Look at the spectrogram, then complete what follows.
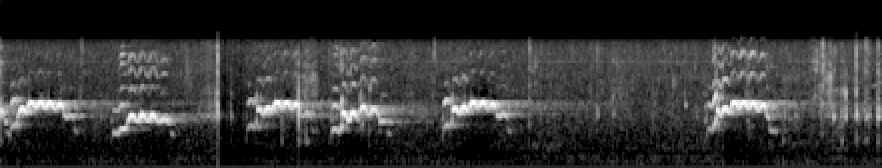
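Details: Common loons, a pair passing along a lake in Maine, call back and forth in rapid quavering phrases. Each phrase starts with a short upslurred note, then a laughing tremolo, repeated about every two seconds with quiet gaps between.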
